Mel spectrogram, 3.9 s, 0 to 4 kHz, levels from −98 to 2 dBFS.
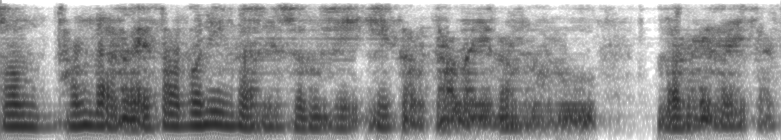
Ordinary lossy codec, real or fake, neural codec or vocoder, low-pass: AAC, 32 kbps; fake; vocoder, 22.05 kHz, 80 mel bands, HiFi-GAN; 3.6 kHz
